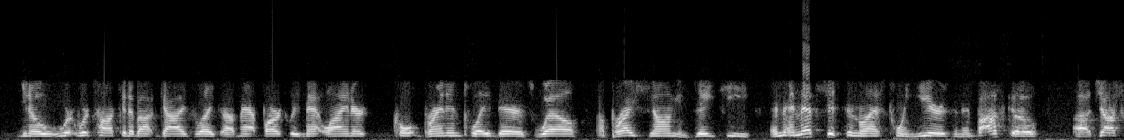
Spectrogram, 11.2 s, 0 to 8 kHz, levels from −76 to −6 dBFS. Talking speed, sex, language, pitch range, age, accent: 205 wpm, male, English, 115-140 Hz, 40-59, American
